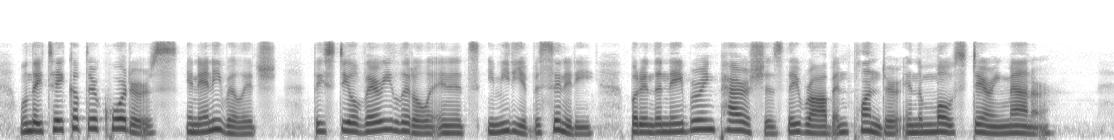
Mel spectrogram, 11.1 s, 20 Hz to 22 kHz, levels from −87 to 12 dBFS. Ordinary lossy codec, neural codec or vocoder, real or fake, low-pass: Opus, 64 kbps; codec, 24 kHz, 1.2 kbps, DualCodec; fake; 7.2 kHz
